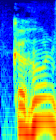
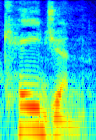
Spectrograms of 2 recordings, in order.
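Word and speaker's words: Cajun: Kahoon fries? You know, the seasoned fries from Popeye's. It's called kahoon. Joe, how long have you been saying it like that? It's pronounced kinjun.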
